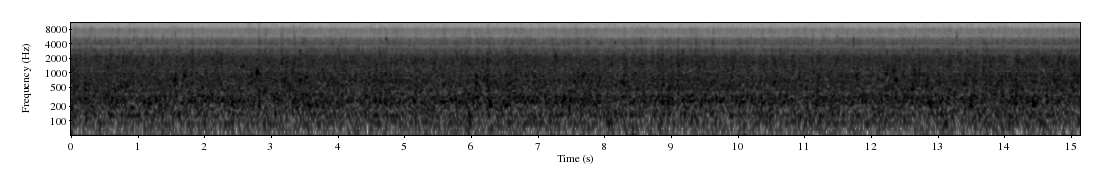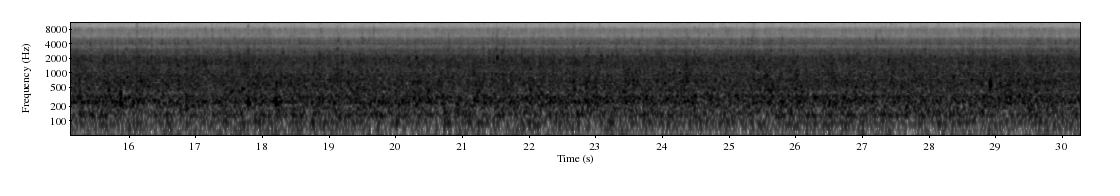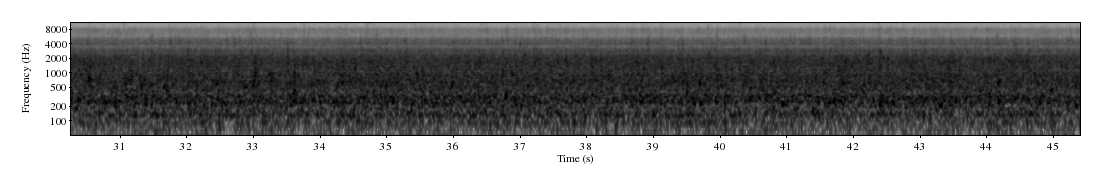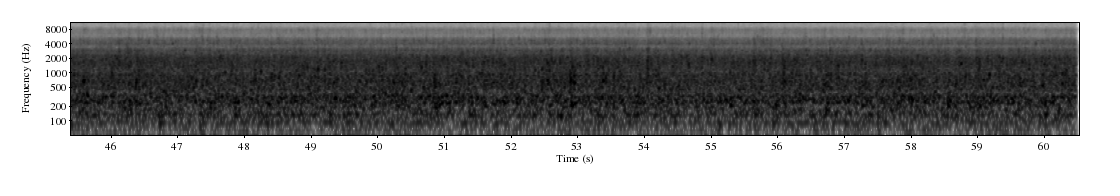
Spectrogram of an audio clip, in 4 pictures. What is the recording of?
torrent Besseyres 4
water streams recordings
streams, water, recordings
